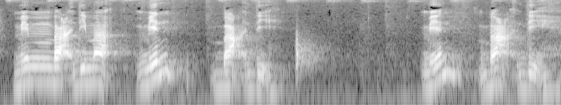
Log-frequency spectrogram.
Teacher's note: nun mati bertemu dengan huruf ba, maka dibaca nunnya dibaca mim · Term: iqlab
